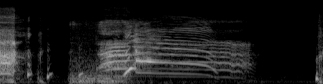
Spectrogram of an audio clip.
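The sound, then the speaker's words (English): A man in a played meme video lets out a loud, startled yell lasting nearly two seconds, strained and rising before trailing off, preceded by a few short vocal bursts and followed by silence. He gets scared, then tries to laugh it off. “I love how I just played the fucking yell.”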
